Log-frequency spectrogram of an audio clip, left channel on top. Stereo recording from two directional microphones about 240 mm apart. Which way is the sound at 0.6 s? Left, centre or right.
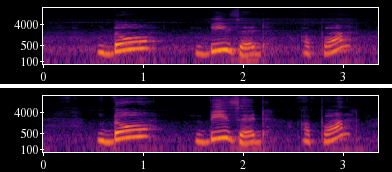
Right.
